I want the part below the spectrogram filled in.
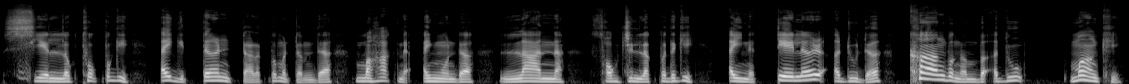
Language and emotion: Manipuri, angry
